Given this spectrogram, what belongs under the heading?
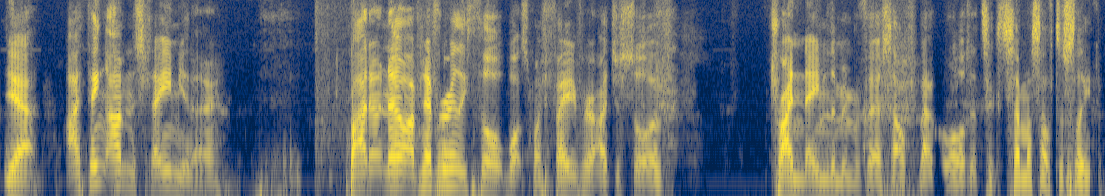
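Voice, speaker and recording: A young man talks in a loose, rambling way, tossing in jokey, self-deprecating asides. His voice sits at an ordinary pitch. The sound is dry and close to the mic. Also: expressive, normal speed, no echo. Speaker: guest. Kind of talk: casual livestream chat.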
